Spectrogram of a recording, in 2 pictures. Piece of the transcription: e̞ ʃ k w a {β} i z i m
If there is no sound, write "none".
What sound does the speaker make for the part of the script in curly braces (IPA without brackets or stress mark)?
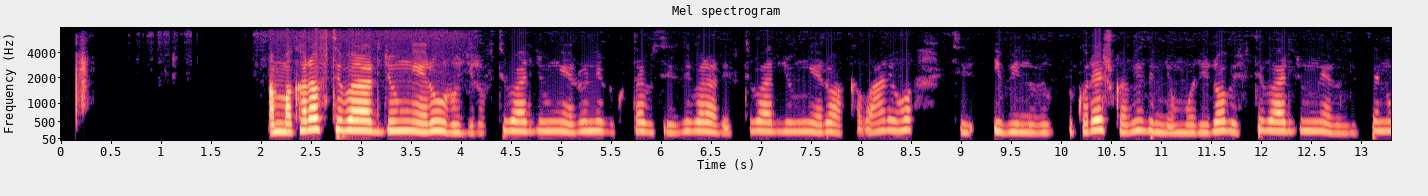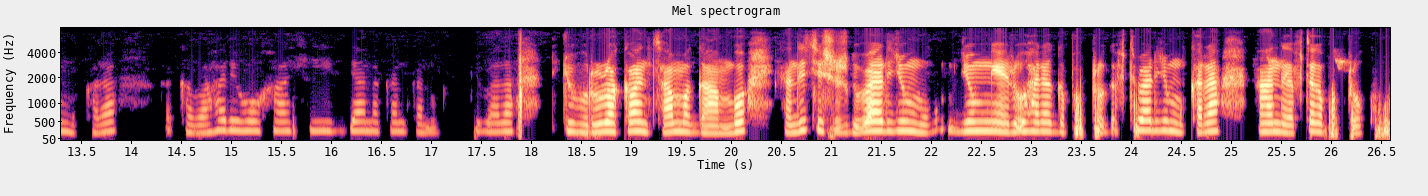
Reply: β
